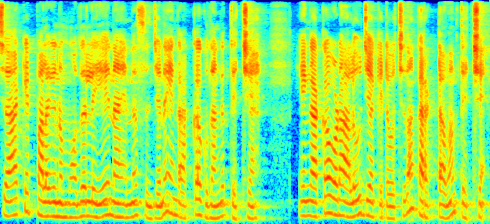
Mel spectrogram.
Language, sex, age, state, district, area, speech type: Tamil, female, 60+, Tamil Nadu, Tiruchirappalli, rural, spontaneous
